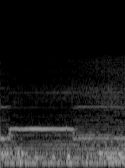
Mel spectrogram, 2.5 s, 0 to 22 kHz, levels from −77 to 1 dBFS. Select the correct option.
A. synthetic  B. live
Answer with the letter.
A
